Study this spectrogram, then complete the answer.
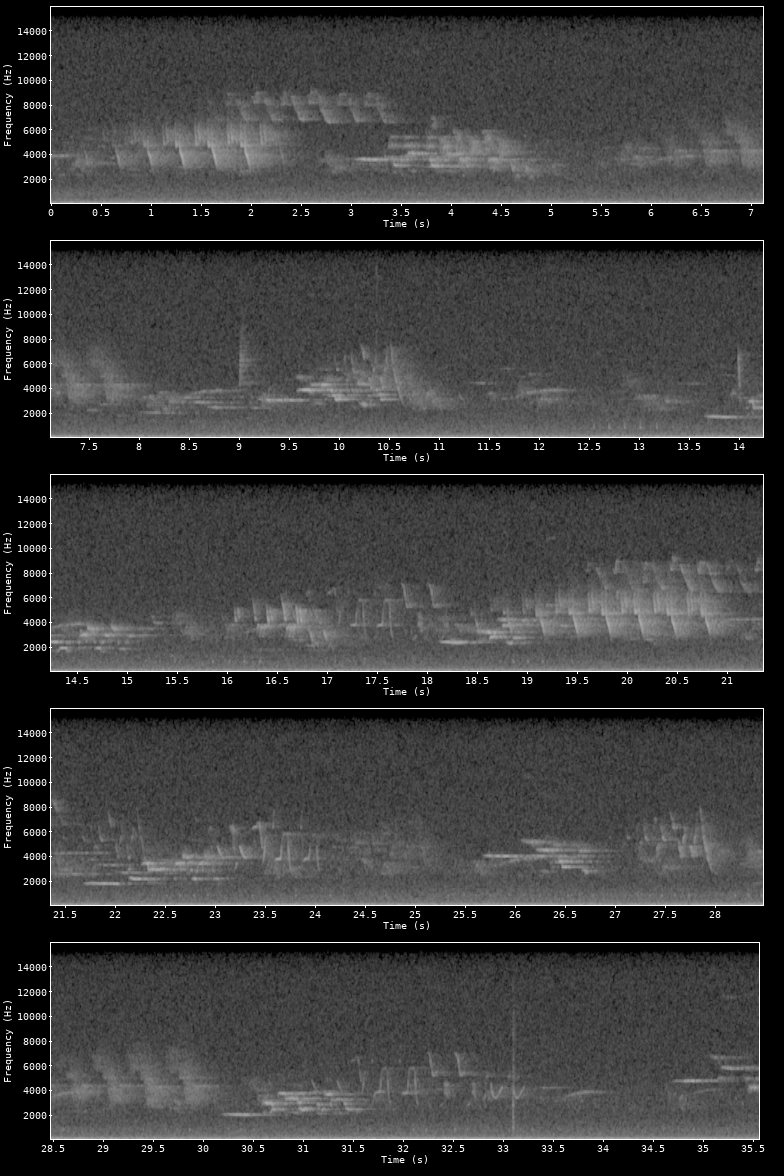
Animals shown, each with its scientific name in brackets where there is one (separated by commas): Red-eyed Vireo (Vireo olivaceus), Indigo Bunting (Passerina cyanea), Hermit Thrush (Catharus guttatus), Black-and-white Warbler (Mniotilta varia), Chestnut-sided Warbler (Setophaga pensylvanica), Ovenbird (Seiurus aurocapilla), Eastern Wood-Pewee (Contopus virens), Mourning Warbler (Geothlypis philadelphia)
